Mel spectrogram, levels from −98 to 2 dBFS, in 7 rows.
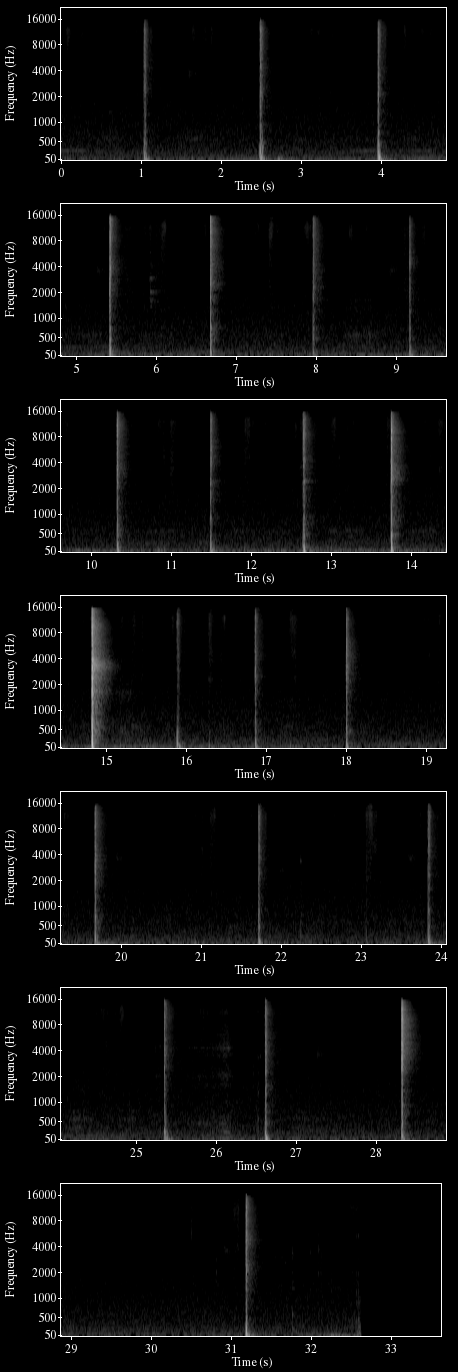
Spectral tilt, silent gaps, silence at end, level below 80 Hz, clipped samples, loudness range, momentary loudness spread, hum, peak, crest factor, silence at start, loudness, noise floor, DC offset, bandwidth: -2 dB/octave; none; 2.4 s; -62 dBFS; under 0.1%; 24 LU; 22 LU; none; -2 dBFS; 46 dB; 1.05 s; -39 LUFS; -81 dBFS; under 0.1%; 15.5 kHz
